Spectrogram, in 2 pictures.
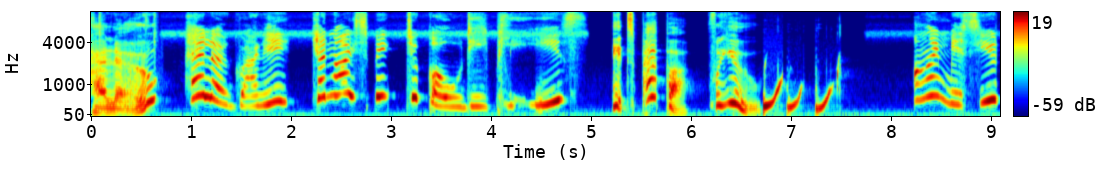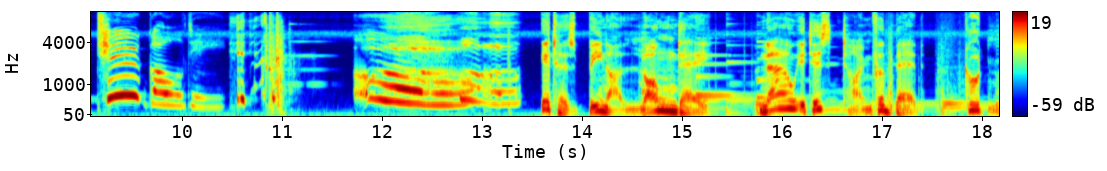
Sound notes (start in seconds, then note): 6.7 bubbling; 10.5 giggles; 11.7 both yawn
